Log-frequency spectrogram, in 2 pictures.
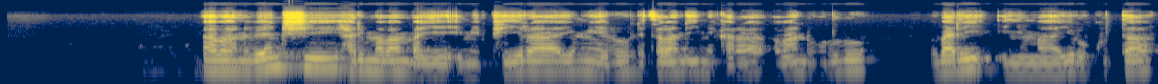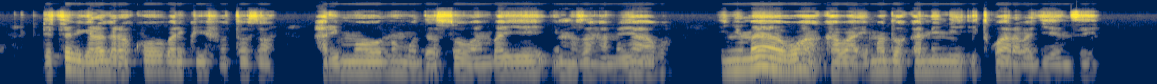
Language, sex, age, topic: Kinyarwanda, male, 25-35, health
